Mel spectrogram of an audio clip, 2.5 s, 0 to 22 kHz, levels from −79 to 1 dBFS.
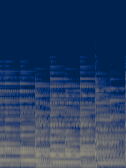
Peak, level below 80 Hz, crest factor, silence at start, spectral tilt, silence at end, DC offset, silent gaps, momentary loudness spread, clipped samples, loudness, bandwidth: -22 dBFS; -48 dBFS; 12 dB; 0 s; -8.5 dB/octave; 0 s; under 0.1%; none; 2 LU; under 0.1%; -35 LUFS; 7.4 kHz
